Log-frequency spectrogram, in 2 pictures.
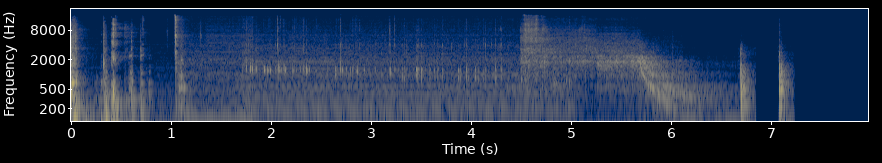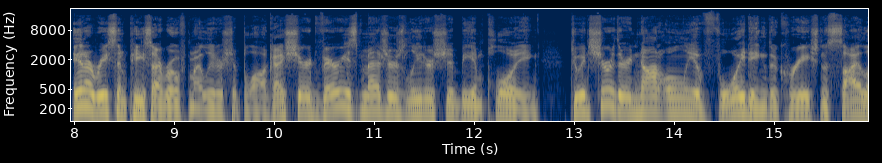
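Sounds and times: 
espresso machine brewing: 1.0 - 5.6
speech: 8.0 - 15.9.

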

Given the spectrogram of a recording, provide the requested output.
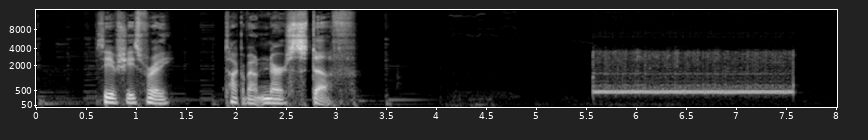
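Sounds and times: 
speech: 0.6 - 3.2
outgoing phone call ringback tone: 5.6 - 7.7.

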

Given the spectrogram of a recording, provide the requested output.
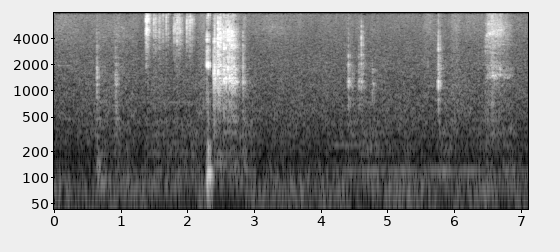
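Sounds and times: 
soft hiss: 0.0 - 7.1
pink sparkly dice rolled during a tabletop game: 1.4 - 2.8.

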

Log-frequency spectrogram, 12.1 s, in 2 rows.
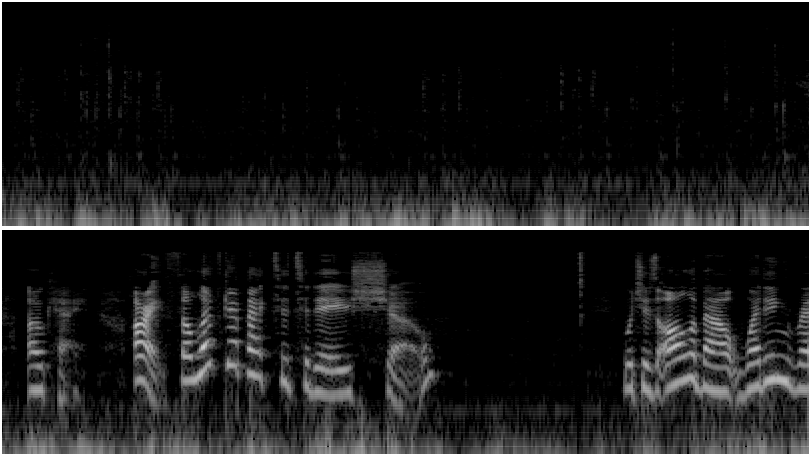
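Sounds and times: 
computer keyboard typing a chat comment: 0.0 - 6.0
speech: 6.2 - 9.4, 10.7 - 12.0.

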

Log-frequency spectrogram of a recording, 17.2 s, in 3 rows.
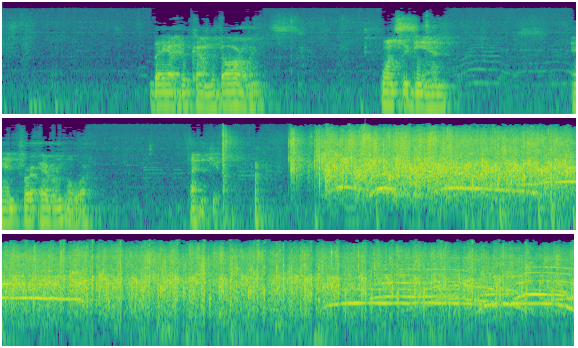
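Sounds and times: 
speech: 1.5 - 2.8, 3.8 - 4.6, 5.7 - 6.7, 7.6 - 8.1
big crowd applauding: 8.6 - 17.1
people shouting: 9.1 - 12.4, 14.7 - 17.1.

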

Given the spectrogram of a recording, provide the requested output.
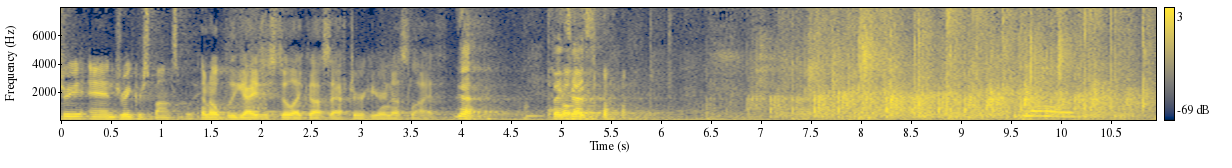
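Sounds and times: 
speech: 0.0 - 5.8
audience applause: 6.8 - 10.9.

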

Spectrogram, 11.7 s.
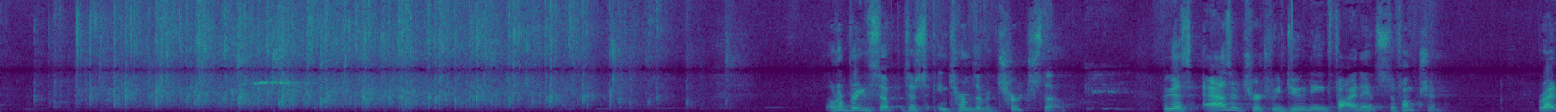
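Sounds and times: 
church audience applause: 0.2 - 5.3
speech: 6.2 - 8.1, 8.7 - 10.9.

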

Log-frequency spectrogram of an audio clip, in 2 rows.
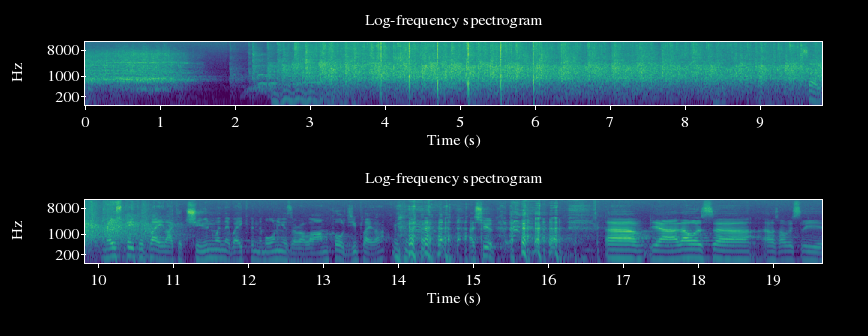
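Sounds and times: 
large crowd applauding: 0.0 - 11.2
laughter: 2.2 - 3.7, 14.0 - 16.5
speech: 9.7 - 19.6.

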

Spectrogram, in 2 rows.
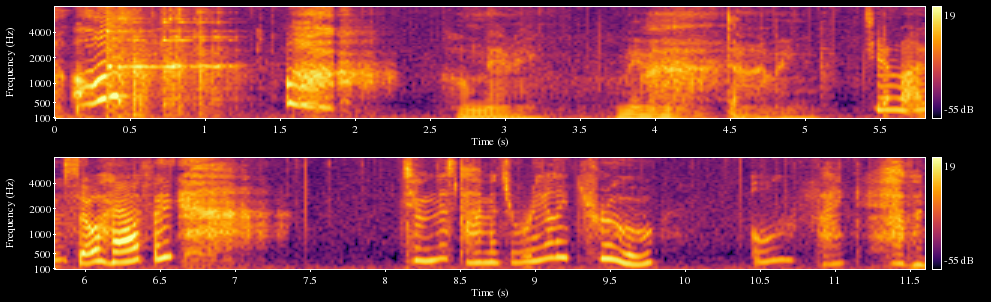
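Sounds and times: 
platter dropped and breaking while washing dishes: 0.0 - 1.4
clattering platter fragments: 0.2 - 1.5
speech: 3.8 - 7.0, 8.2 - 11.6.

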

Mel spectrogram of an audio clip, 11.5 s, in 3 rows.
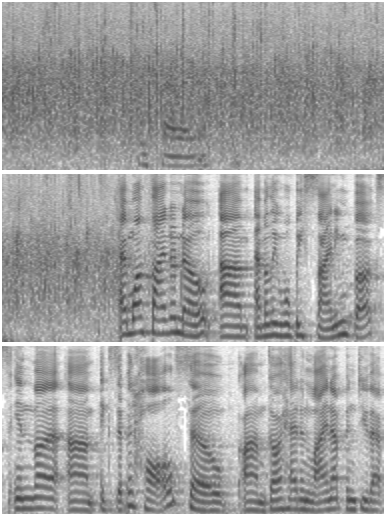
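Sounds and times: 
audience applause: 0.0 - 5.4
speech: 1.4 - 2.5, 5.0 - 11.4.

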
